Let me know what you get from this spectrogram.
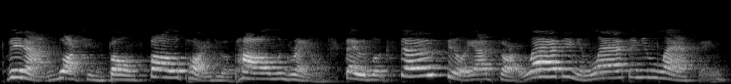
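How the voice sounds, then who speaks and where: A woman's voice: sing-song, moderate pace, hardly any pauses. A woman voicing a once-terrified, plucky male bookmark in a theatrical, dramatic picture-book read-aloud. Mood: plucky, amused. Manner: theatrical, rising from hushed suspense to high cries. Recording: roomy echo, slightly dull lo-fi sound.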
